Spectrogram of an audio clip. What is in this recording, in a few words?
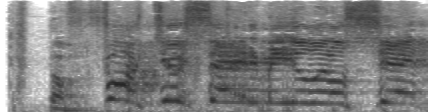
ninja angry; Voicemod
